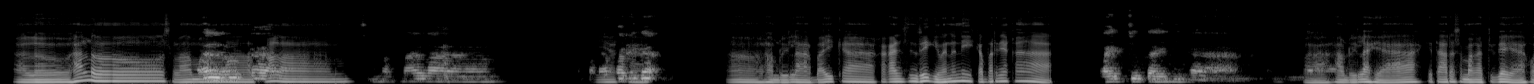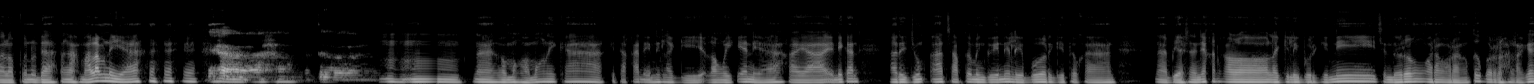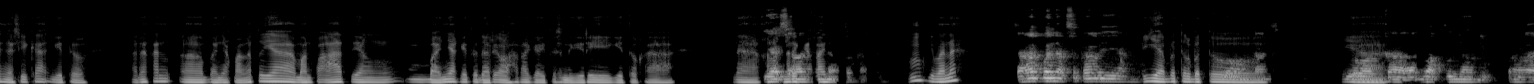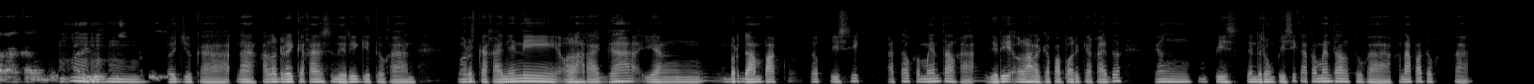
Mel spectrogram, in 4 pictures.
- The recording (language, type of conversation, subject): Indonesian, unstructured, Apa manfaat terbesar yang kamu rasakan dari berolahraga?
- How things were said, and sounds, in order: other background noise; chuckle; in English: "long weekend"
